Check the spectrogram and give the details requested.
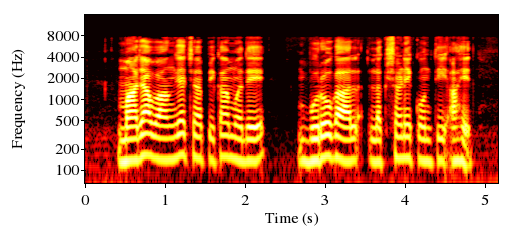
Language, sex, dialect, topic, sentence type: Marathi, male, Standard Marathi, agriculture, question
